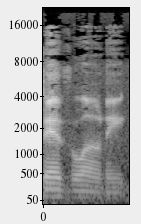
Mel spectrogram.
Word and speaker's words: Anzalone: I mean, Anzalone, you got Robertson, you got Klein, you got Te'o. – Is it really Anzalone and not Anzalone? – That's what he said. Yeah, it's Anzalone.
